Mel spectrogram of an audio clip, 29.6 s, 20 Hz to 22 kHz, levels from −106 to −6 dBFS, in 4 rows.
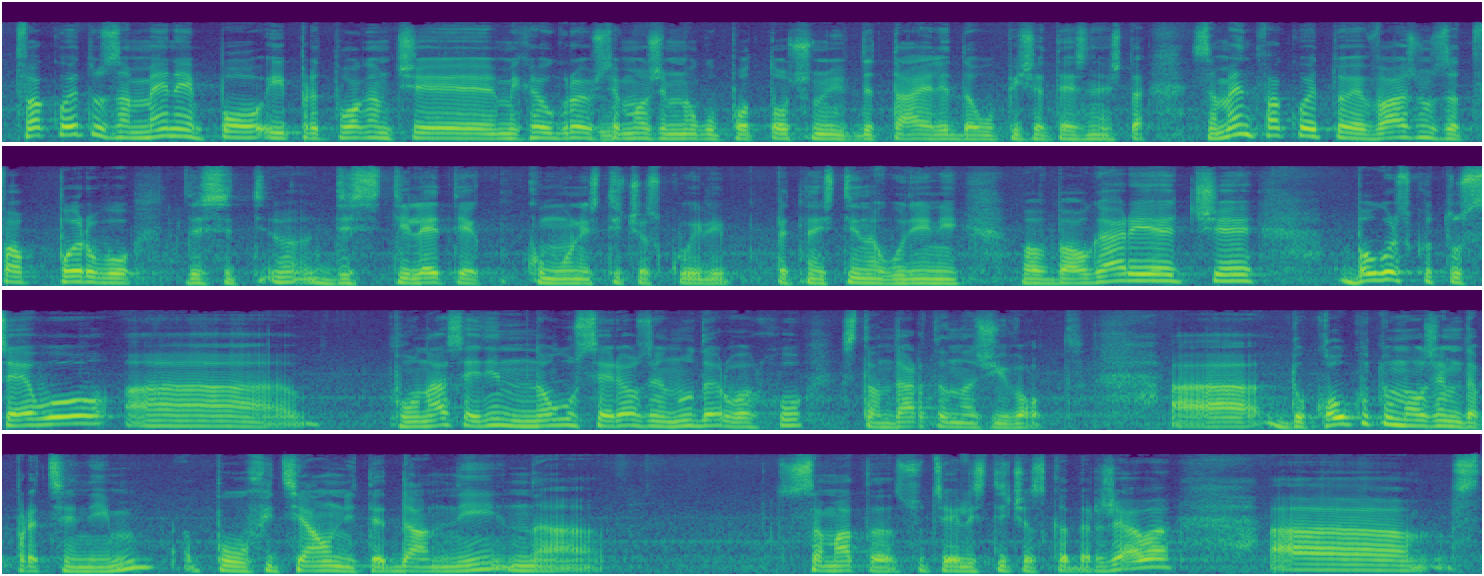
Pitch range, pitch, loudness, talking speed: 125-160 Hz, 140 Hz, -26 LUFS, 135 wpm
